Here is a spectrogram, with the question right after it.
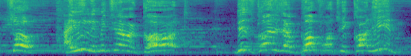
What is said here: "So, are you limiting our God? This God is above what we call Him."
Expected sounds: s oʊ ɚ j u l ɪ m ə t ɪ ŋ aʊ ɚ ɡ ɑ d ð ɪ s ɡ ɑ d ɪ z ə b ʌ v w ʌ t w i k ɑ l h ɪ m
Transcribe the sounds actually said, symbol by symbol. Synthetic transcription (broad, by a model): s oʊ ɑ j u l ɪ m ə t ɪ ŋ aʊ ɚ ɡ ɑ d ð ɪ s ɡ ɑ d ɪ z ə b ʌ f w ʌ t w i k ɑ l h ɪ m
